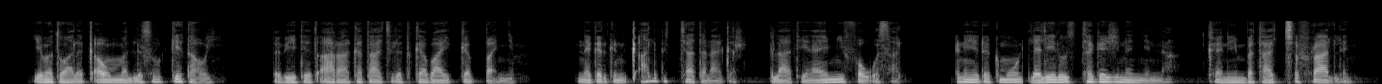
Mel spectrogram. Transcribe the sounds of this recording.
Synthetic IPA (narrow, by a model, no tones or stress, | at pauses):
jɛmət̪ʰəwaləkʼa̰wmːəlːɨso̞ɡ̥e̞t̪ʰawij | b̥əβe̞t̪jɛt̪ʼa̰ɾakʰət̪ʰat͡ʃlɨt̪ɡ̥əβajɪɡːəbːaɲːɨm | nəɡəɾɡɨnkʼalbɨt͡ʃːat̪ʰənaɡəɾ | b̥ɨlat̪ʰe̞najɛmːifːəwɔ̰sa̰l | ʔɨne̞d̪əɡmo̞ləle̞lo̞t͡ʃʼːt̪ʰəɡəʒɪnəɲːɨnːa | kʰəɨne̞mbət̪ʰat͡ʃʼːɪfɾalːəɲː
